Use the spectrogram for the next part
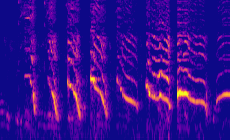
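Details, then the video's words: Female toy poodle crying and howling because she can see her owner and her toy poodle brother playing together in the back garden; a series of high, sharply descending whines, each about half a second, growing longer and steadier toward the end. "Crying Poodle"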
